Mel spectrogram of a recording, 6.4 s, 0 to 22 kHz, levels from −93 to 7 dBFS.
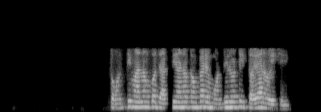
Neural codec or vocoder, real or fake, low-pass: none; real; 3.6 kHz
